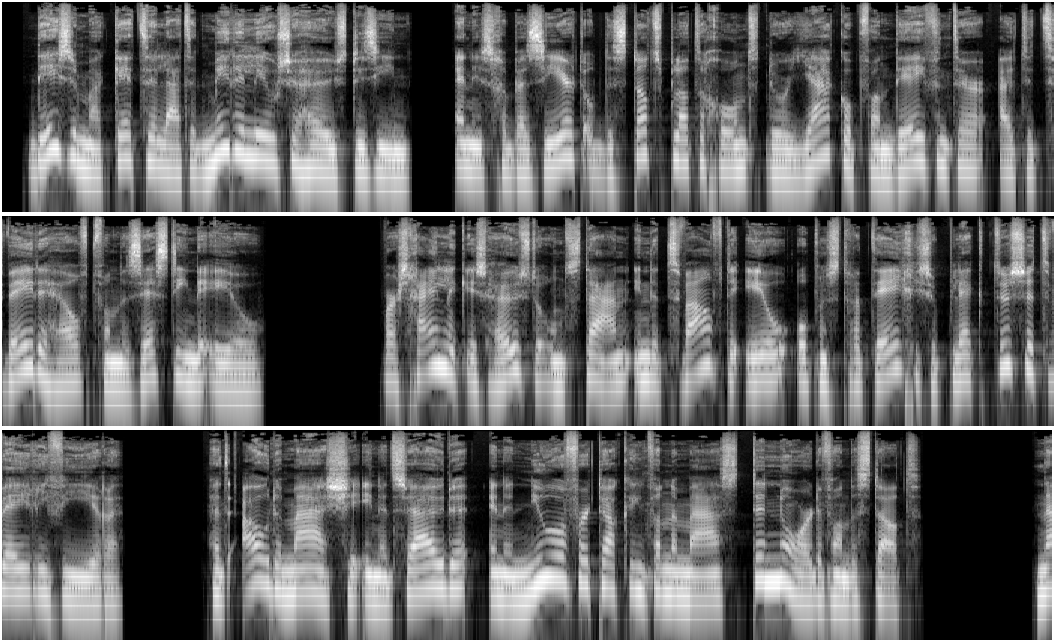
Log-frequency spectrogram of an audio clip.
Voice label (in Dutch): audiotour; Het Gouverneurshuis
